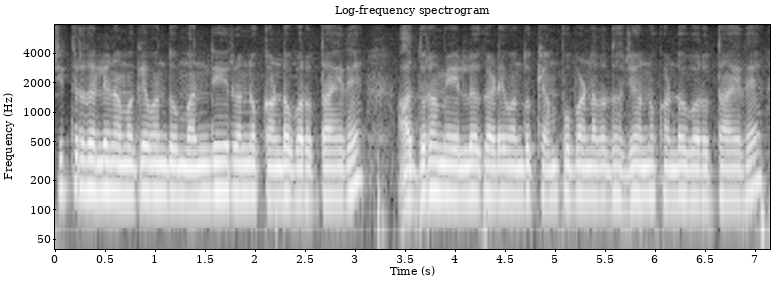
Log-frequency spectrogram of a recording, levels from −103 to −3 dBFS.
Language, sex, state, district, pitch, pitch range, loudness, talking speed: Kannada, male, Karnataka, Bidar, 140 Hz, 135-145 Hz, -13 LUFS, 115 wpm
